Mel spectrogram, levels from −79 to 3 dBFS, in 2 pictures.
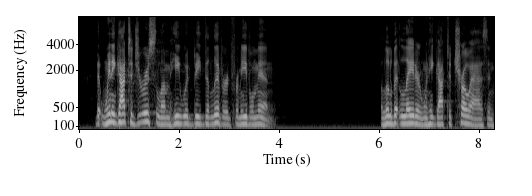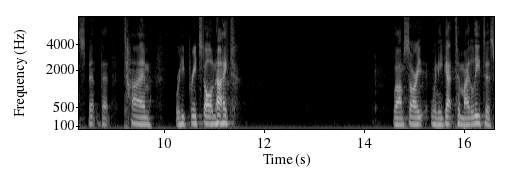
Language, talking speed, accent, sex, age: English, 140 wpm, American, male, 40-59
